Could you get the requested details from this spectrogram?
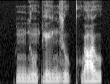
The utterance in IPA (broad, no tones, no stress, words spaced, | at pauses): ndũpʲɛi̯nzukʷʰɑu̯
